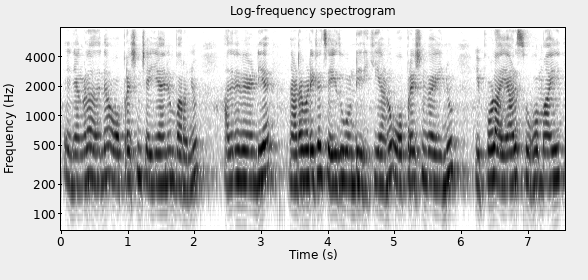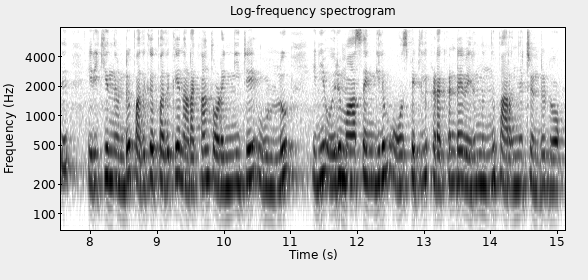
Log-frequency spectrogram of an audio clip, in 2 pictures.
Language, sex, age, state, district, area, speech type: Malayalam, female, 45-60, Kerala, Palakkad, rural, spontaneous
